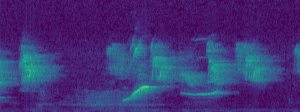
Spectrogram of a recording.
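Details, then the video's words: Household parrot that talks, saying mummy and papa, makes breathy hissing sounds and a clear rising whistled note, followed by softer airy syllables. "मम्मी पापा बोलने वाला तोता - talking parrot"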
